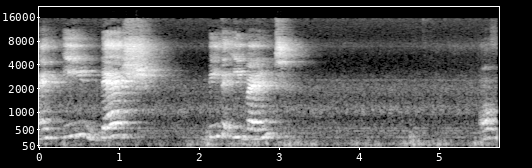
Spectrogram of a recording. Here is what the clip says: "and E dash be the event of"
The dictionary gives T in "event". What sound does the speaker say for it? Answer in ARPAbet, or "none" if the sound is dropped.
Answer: T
